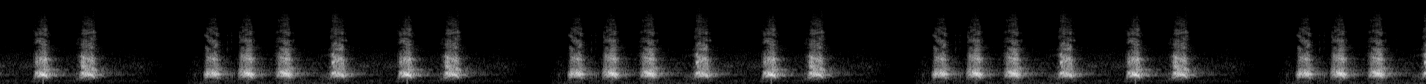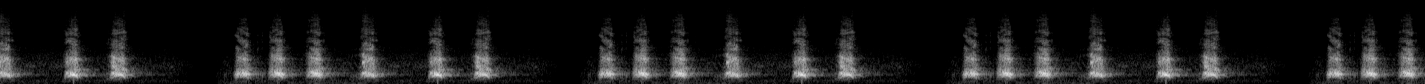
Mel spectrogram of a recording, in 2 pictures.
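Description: Dog barking in quick runs of four or five short, sharp barks. The runs repeat evenly about every three and a half seconds.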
